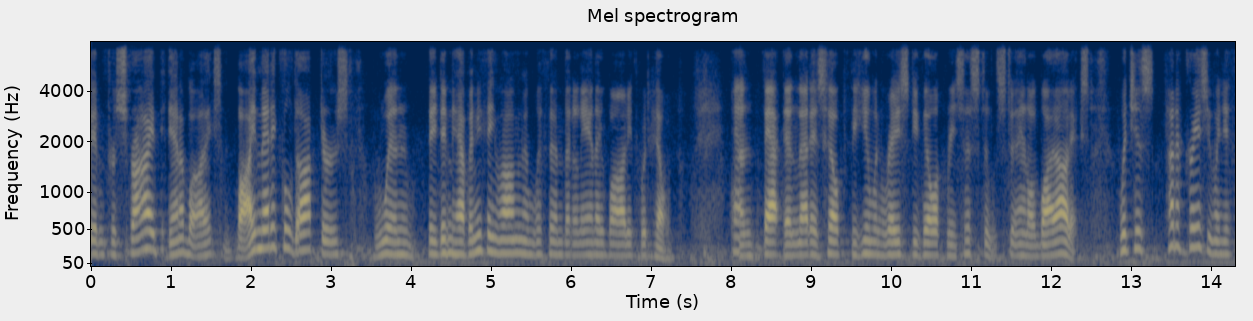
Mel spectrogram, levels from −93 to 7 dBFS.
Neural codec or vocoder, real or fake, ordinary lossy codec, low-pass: codec, 16 kHz, 1 kbps, FunCodec, trained on Chinese and English, 50 frames a second; fake; Opus, 32 kbps; 7.2 kHz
